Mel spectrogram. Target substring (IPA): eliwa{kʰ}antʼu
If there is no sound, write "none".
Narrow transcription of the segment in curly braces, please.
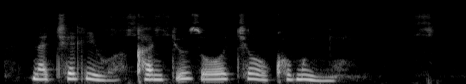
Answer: kʰ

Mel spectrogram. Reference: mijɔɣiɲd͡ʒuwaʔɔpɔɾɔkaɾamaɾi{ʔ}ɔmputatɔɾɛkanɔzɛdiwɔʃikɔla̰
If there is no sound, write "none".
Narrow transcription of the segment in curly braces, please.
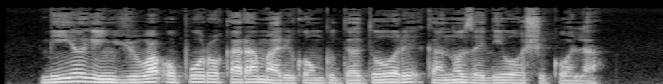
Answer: k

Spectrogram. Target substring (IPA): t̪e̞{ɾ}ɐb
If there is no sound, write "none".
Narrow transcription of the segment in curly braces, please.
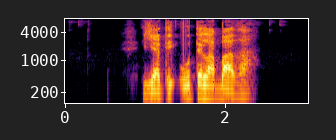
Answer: l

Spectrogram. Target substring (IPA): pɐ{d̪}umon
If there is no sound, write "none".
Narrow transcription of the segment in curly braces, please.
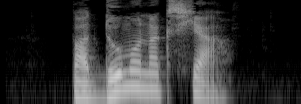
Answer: d̪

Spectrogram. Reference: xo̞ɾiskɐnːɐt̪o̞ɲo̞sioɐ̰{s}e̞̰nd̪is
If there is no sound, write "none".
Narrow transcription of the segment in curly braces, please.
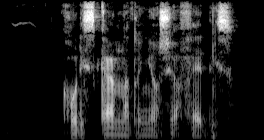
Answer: f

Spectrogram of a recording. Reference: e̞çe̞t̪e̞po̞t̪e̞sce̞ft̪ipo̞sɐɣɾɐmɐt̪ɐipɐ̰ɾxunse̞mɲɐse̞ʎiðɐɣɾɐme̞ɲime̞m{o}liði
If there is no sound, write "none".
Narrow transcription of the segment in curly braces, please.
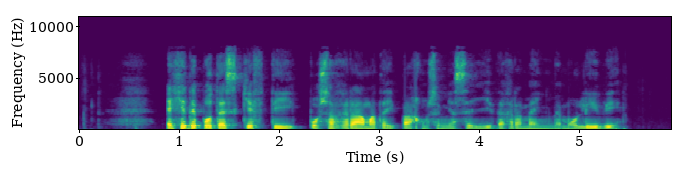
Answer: o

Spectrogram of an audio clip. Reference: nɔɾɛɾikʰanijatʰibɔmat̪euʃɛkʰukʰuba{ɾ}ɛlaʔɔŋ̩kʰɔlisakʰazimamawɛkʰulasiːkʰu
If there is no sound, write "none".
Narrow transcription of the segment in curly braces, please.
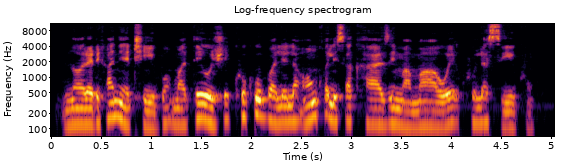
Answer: l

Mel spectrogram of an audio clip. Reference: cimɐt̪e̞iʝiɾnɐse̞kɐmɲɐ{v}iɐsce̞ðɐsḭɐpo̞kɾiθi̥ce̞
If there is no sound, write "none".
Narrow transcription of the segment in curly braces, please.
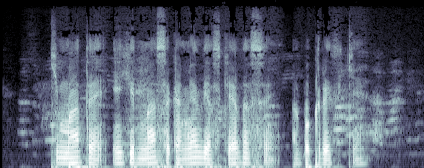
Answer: ð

